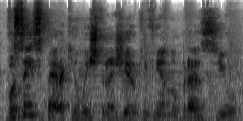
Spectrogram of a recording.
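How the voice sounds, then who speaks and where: A man's voice: high-pitched, big pitch swings, fast talker, over music. A Brazilian man, an English teacher, explaining in a casual video lesson and answering his own questions. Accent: Brazilian Portuguese.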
